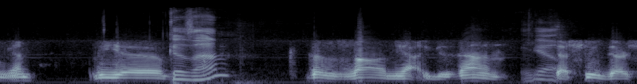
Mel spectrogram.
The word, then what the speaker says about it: Gazan: Gazan, Gazan.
